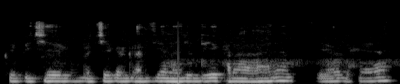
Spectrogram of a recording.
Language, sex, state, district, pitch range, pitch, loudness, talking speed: Hindi, male, Bihar, Purnia, 140-145 Hz, 145 Hz, -29 LUFS, 120 wpm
